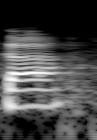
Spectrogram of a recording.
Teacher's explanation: अल्प्राण भी होता है। कम वायु निकलना और अघोष भी होता है।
